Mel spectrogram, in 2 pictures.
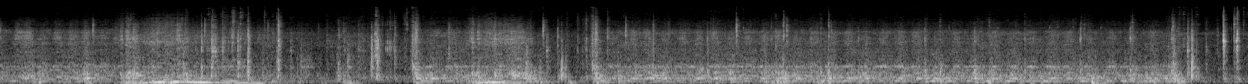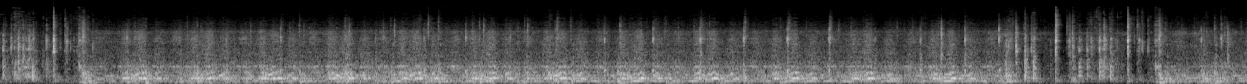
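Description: A 1976 Ford Econoline E150 engine cranks steadily without catching, a continuous rhythmic starter churn held at close range for most of the span, with a few brief breaks and no voices.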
